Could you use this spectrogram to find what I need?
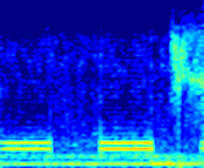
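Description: Busy tone after a phone call disconnects: two evenly spaced electronic beeps, each about half a second long with equal silence between, over faint line noise.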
